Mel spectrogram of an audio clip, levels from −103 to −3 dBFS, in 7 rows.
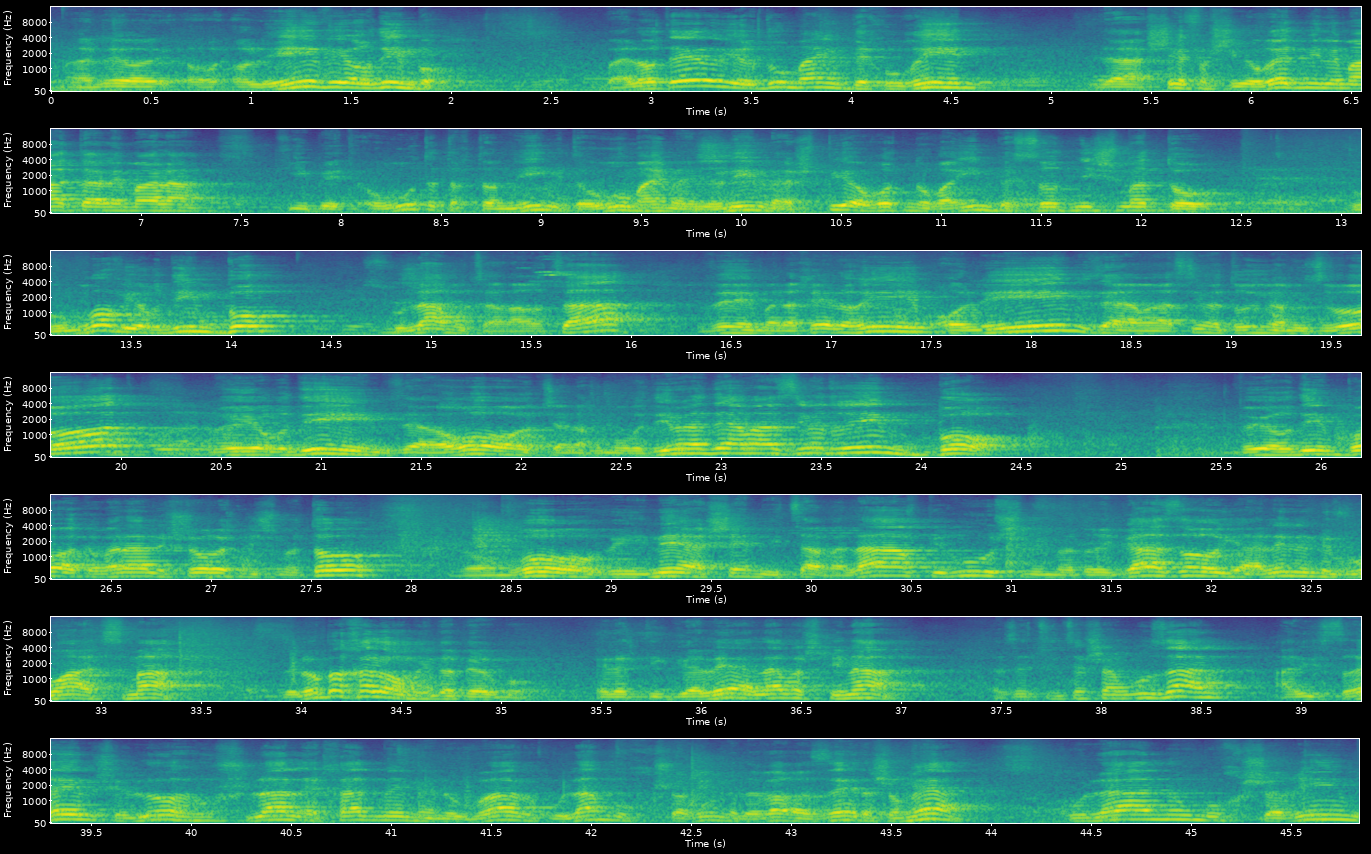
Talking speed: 115 wpm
